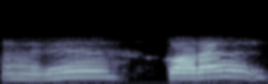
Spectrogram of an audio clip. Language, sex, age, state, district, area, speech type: Malayalam, female, 18-30, Kerala, Kasaragod, rural, conversation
